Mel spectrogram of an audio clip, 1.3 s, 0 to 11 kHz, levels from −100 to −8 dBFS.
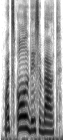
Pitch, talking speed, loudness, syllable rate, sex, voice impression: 240 Hz, 190 wpm, -16 LUFS, 4.6 syllables/s, female, very feminine, slightly young, very thin, very tensed, powerful, slightly bright, slightly soft, clear, slightly halting, very cute, intellectual, refreshing, sincere, calm, very friendly, reassuring, slightly elegant, wild, sweet, lively, kind, very strict, sharp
